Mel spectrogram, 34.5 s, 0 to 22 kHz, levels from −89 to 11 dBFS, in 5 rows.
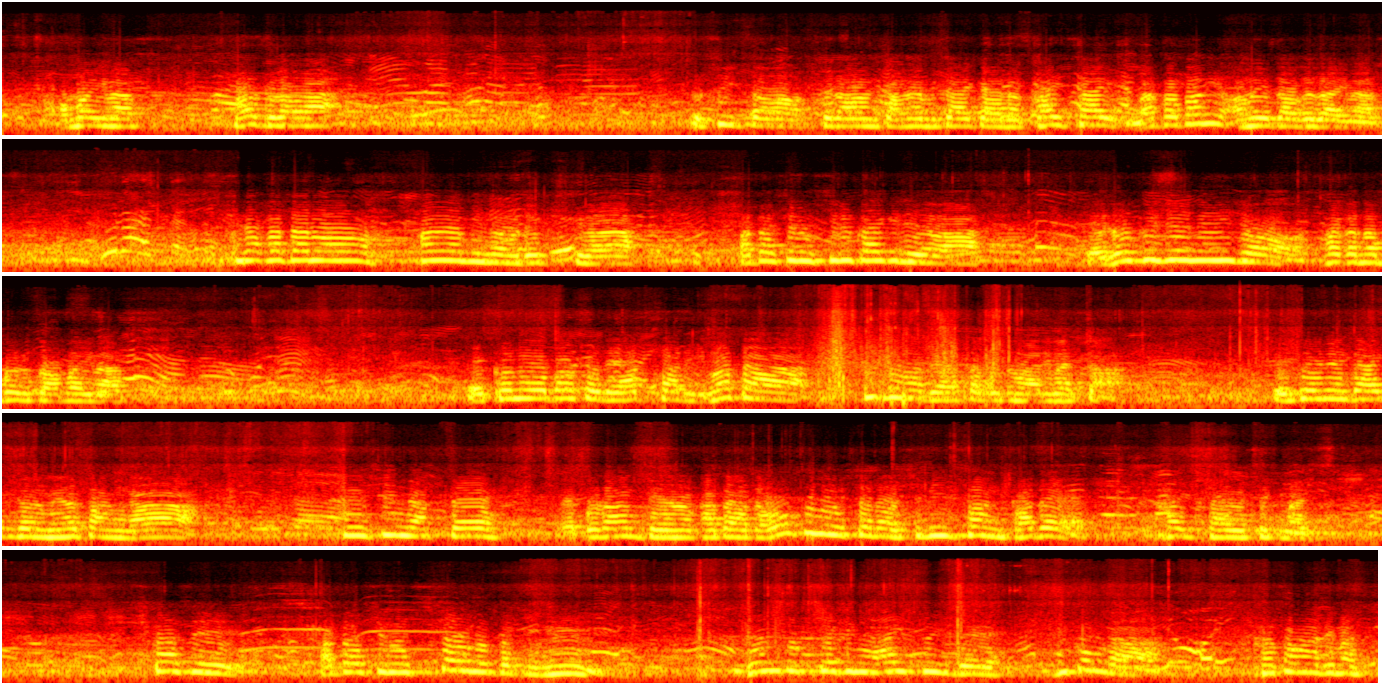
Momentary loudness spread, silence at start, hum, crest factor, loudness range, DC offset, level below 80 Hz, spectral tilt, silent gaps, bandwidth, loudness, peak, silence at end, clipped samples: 10 LU; 0 s; none; 12 dB; 3 LU; under 0.1%; -46 dBFS; -8 dB/octave; none; 10 kHz; -12 LUFS; 0 dBFS; 0 s; under 0.1%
